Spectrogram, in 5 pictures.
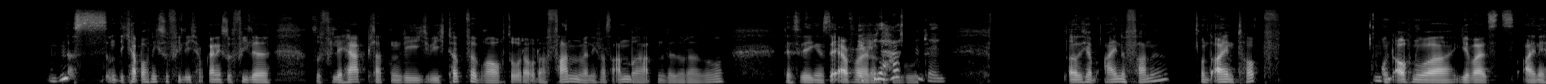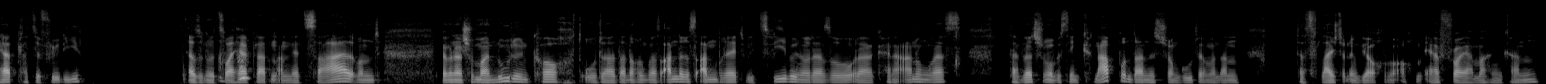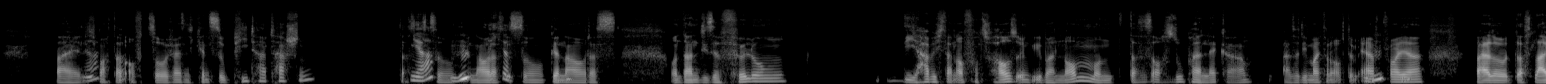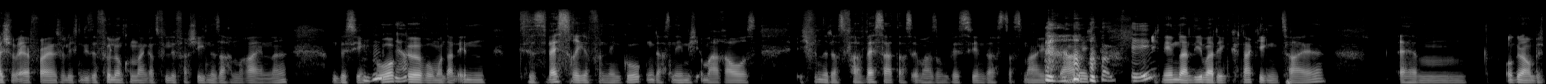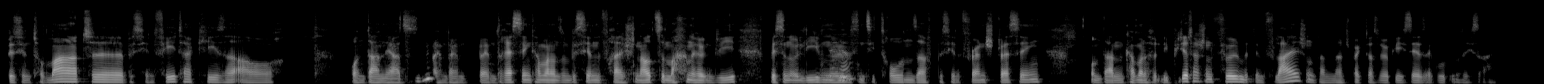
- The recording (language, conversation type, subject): German, podcast, Was verbindest du mit Festessen oder Familienrezepten?
- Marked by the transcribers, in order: laugh; laughing while speaking: "machen"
